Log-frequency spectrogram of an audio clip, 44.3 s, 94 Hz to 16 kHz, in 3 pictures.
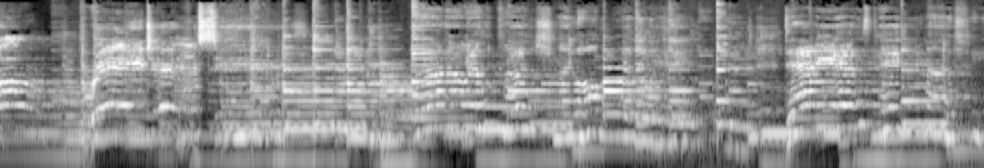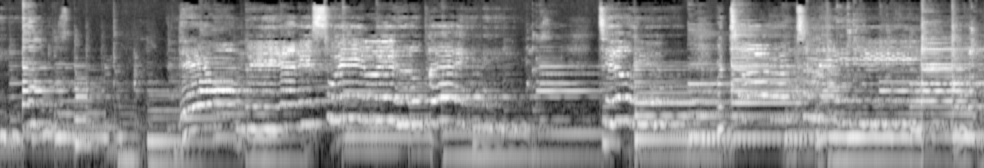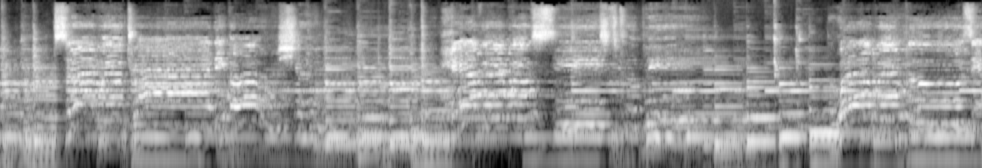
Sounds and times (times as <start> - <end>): Singing: 0.0 - 4.8, 6.2 - 11.2, 25.6 - 29.1, 30.4 - 34.9, 36.2 - 40.3, 42.0 - 44.2
Inside, large room or hall: 0.0 - 44.2
Jazz: 0.0 - 44.2.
